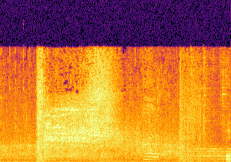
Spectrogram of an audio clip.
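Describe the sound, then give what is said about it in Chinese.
Pistol shots ring out in a video game, a few sharp, booming bangs over dense game noise, with a voice speaking. “小手枪也是有用的。哎呀，脱离危险。而且很神奇的是，我刚才明明开了三枪”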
